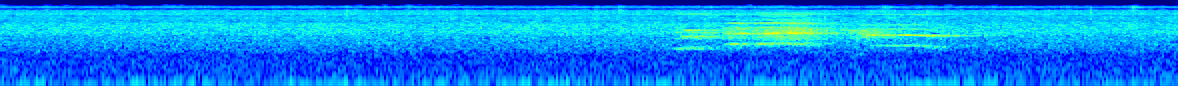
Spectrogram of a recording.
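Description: Steady rain over a low rumble, with a rooster crowing once about four seconds in, the crow lasting under two seconds.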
